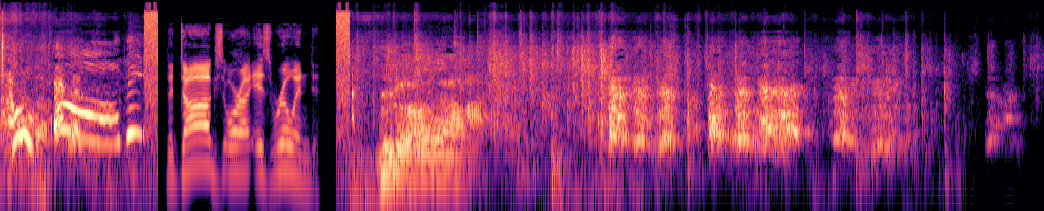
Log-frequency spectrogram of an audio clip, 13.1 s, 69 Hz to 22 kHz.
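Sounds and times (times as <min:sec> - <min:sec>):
dog barking: 0:00.0 - 0:01.6, 0:07.5 - 0:11.4, 0:12.3 - 0:12.8
dog whining: 0:00.0 - 0:01.8.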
